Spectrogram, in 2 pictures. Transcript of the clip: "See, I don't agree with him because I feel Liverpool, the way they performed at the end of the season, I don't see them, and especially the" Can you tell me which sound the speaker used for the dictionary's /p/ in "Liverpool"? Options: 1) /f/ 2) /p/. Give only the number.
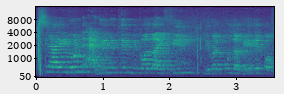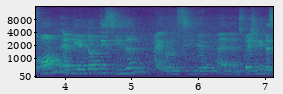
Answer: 1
